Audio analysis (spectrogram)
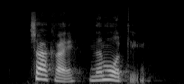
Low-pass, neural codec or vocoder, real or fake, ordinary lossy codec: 14.4 kHz; codec, 32 kHz, 1.9 kbps, SNAC; fake; Opus, 16 kbps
